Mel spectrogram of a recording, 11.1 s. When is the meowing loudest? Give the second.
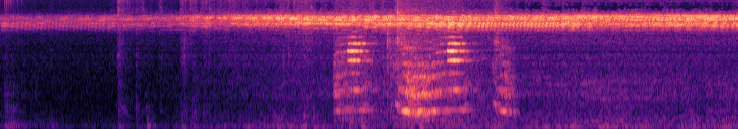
6 s.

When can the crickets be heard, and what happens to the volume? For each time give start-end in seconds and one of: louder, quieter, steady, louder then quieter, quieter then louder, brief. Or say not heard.
0.0-11.0 louder.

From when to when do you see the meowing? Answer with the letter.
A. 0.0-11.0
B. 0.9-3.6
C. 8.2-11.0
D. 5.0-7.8
D.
